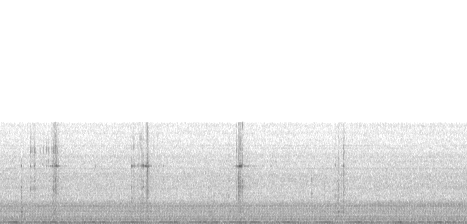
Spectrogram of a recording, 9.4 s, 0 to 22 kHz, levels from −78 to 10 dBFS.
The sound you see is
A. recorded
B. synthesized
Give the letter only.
A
